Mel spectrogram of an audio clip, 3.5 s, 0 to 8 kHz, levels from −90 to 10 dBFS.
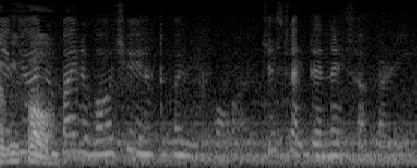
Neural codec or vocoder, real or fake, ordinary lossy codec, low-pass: none; real; none; none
